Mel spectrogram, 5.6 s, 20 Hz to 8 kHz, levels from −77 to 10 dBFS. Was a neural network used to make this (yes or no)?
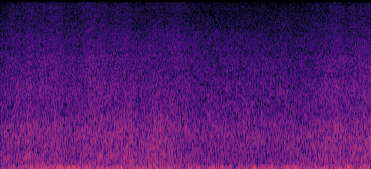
no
